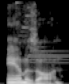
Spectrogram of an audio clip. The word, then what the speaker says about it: Amazon: trouble with this one the correct way to say it is Amazon pay attention the stress gear is on the first syllable it's not Amazon it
